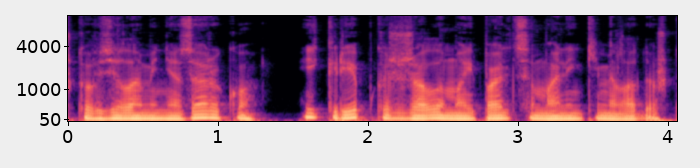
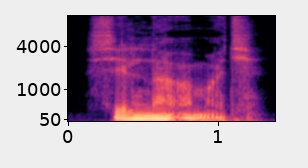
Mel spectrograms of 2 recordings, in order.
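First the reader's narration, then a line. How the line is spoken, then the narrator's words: Smirking grunt. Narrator (Russian): хмыкнул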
